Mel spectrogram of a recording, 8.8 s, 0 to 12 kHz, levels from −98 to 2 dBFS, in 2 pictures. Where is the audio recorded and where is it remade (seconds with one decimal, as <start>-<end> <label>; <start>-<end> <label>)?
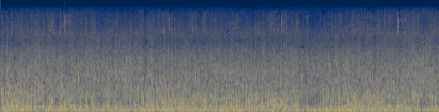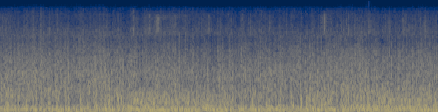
0.0-8.8 recorded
